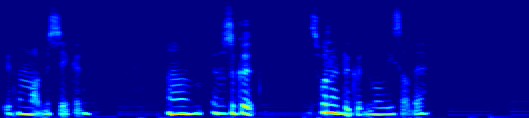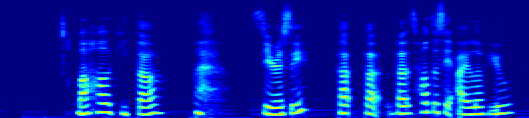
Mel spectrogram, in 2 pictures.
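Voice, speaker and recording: A woman's voice: on the high side, a little mellow, no room sound. A woman hosting a livestream, chatting casually with viewers at a desk microphone and often stammering over her words. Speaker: livestream host. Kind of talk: casual chat reading viewer messages. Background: faint background music.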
